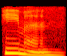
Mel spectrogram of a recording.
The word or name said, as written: hemin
